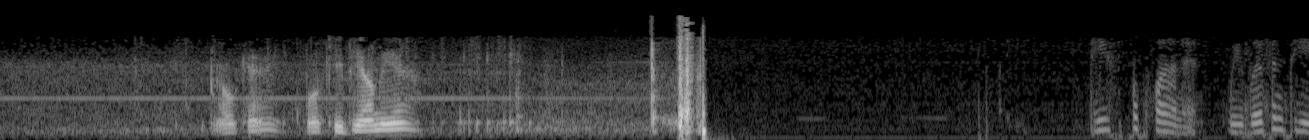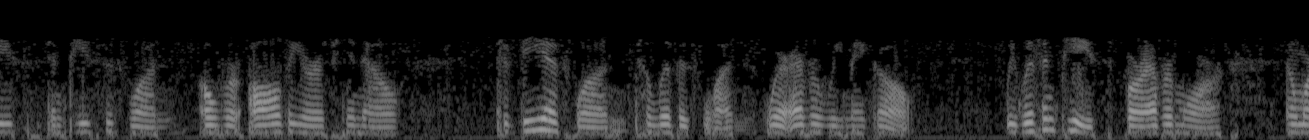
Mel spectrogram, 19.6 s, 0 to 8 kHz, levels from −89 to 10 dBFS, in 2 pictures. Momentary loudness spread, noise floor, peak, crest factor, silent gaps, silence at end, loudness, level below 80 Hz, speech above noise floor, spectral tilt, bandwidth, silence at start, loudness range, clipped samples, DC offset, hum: 24 LU; -64 dBFS; -2 dBFS; 26 dB; none; 0 s; -25 LUFS; -52 dBFS; 36 dB; -3 dB/octave; 3.7 kHz; 0 s; 17 LU; under 0.1%; under 0.1%; none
